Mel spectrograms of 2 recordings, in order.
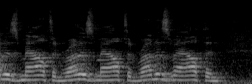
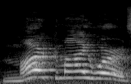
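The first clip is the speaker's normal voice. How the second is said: slow, loud, higher proclamation; declaration; 6 semitones higher, 9 dB louder, much slower than usual. Acted. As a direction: proclaim it slowly to the whole crowd. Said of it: "like a declaration".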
